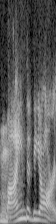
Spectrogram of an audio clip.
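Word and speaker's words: MyndVR: But Mind VR, it's spelled MYND VR, it uses a headset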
